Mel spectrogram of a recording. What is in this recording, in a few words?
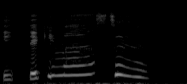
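"ittekimasu", Japanese, woman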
